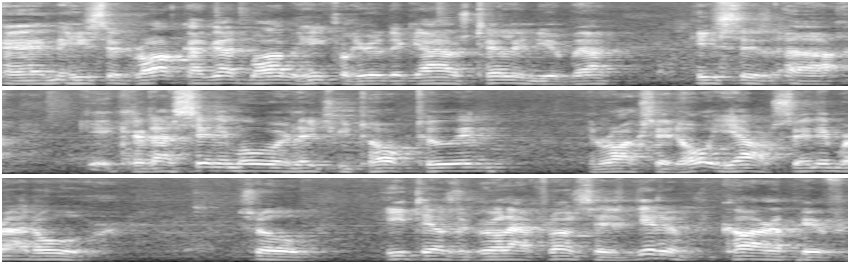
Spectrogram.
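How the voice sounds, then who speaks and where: In a Texan accent, a man talks at a fairly quick pace, with audible room echo and noticeable background noise. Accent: Texan accent, dropped G's and heavy R's. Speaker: actor and dialect coach telling stories. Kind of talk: storytelling interview. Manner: folksy, animated.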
